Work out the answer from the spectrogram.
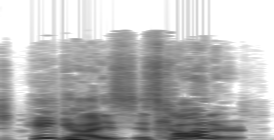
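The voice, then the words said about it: High-pitched disguised voice. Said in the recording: “I'm gonna do the voice modulator, but like high pitch.”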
